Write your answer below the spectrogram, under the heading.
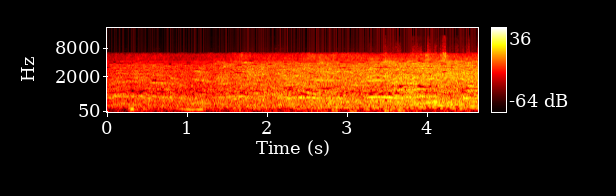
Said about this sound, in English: Almost a capacity crowd. There are some empty seats across the way, but not very many. What a great crowd, and what has been a good game.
